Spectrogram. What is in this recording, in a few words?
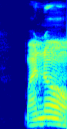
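"manor", Malay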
